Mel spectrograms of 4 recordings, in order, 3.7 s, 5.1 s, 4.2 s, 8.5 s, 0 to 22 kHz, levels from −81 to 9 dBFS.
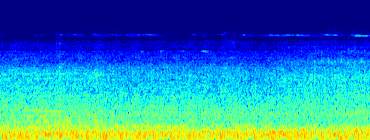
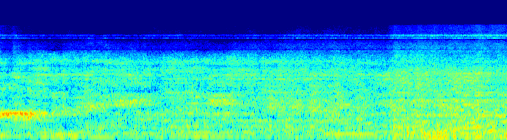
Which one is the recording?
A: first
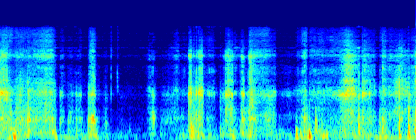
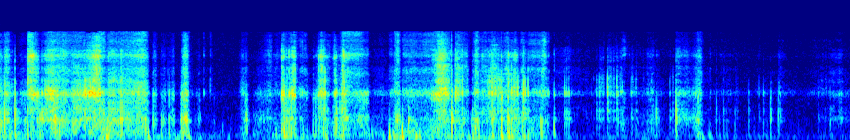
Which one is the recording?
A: second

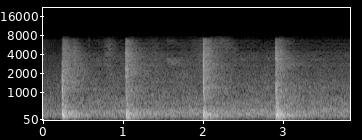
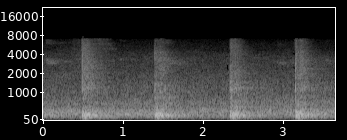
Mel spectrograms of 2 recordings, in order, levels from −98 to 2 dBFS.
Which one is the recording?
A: second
